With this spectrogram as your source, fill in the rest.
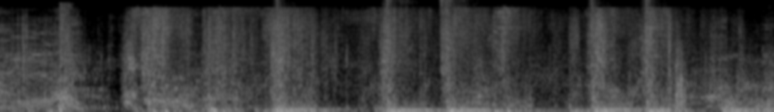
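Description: A blade slashes and thuds into flesh again and again.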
